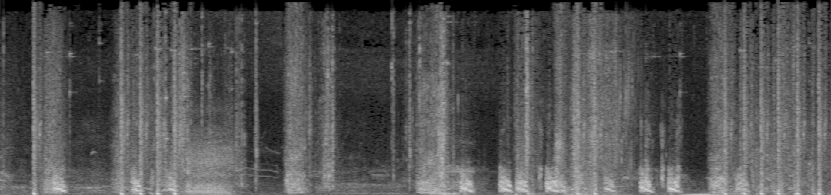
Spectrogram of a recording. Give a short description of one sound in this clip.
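An animal snarls and growls close by.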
